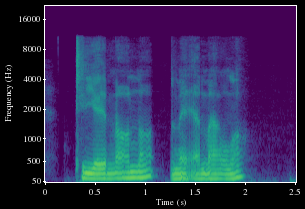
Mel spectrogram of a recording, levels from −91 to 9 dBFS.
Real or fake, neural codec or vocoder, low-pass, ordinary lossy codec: fake; codec, 24 kHz, 1.5 kbps, HILCodec; 10.8 kHz; none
